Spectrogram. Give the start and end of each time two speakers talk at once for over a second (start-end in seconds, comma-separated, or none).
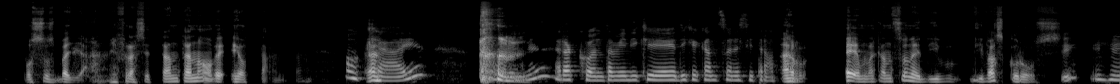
none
